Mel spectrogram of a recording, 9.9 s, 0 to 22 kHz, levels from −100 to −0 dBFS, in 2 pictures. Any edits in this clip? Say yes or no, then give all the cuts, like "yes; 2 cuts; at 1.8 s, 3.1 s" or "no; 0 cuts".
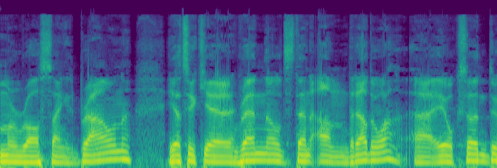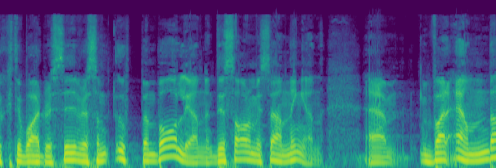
yes; 1 cut; at 2.3 s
